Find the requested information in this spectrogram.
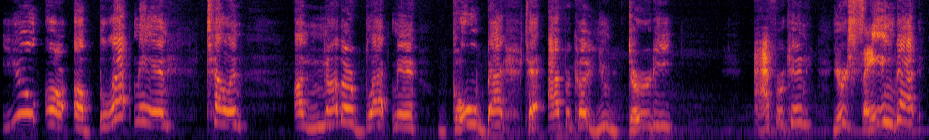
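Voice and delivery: high, slow, stunned rebuke; high, slow disbelieving challenge; incredulous. Retold or imitated. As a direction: spell out the absurdity in disbelief. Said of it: "I'm thinking".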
